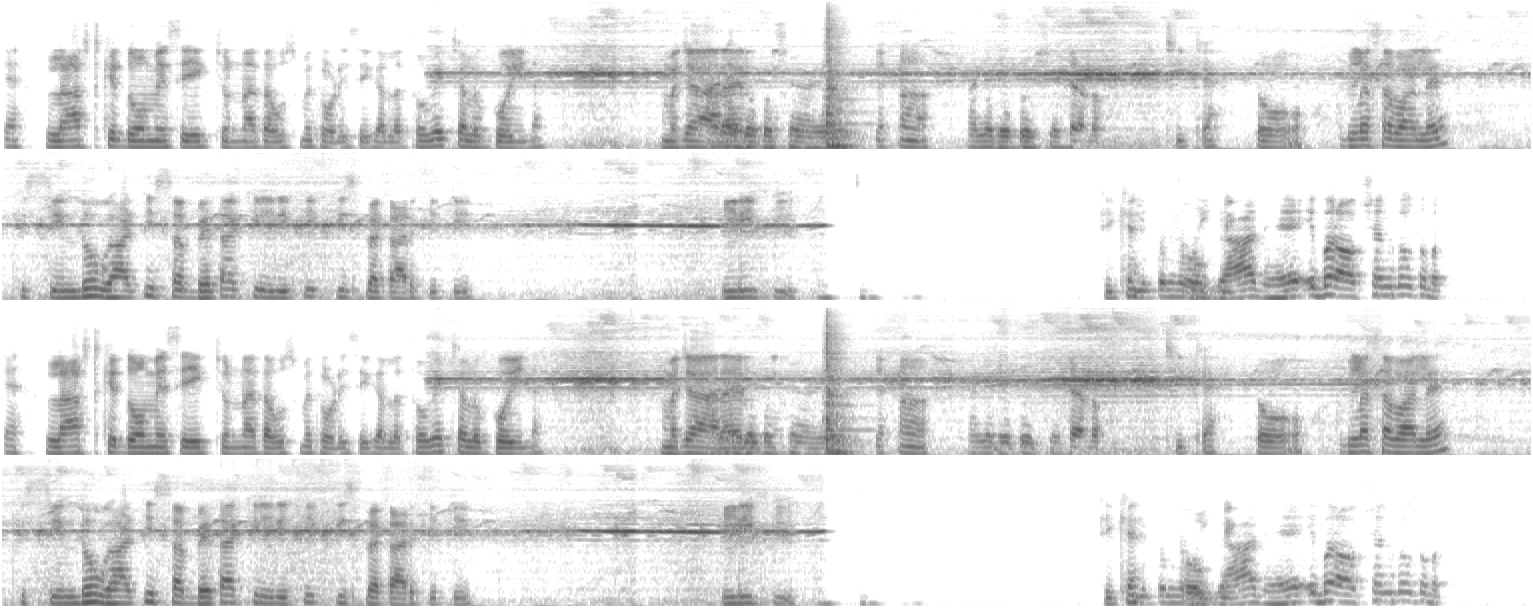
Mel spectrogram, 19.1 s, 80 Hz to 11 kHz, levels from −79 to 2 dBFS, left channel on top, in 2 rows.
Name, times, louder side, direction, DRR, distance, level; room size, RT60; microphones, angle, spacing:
voice 1, 0.0-3.4 4.1-4.9 5.6-5.8 6.7-6.9 7.3-9.0 9.6-12.5 14.0-14.5 16.4-17.2, right 1 dB, 15° right, 0.4 m, -36 dB
sound 1, 2.6-14.7, right 1 dB, 30° right, 0.9 m, -34 dB
sound 2, 3.1-12.8, equal, 85° right, 2.2 m, -48 dB
voice 2, 4.4-5.3 6.0-6.7 16.6-18.5, left 5 dB, 65° left, 0.6 m, -38 dB
4.0 x 3.9 x 2.3 m
head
